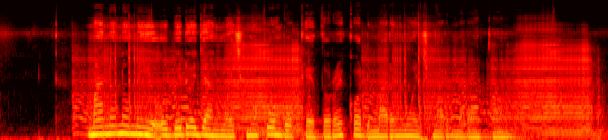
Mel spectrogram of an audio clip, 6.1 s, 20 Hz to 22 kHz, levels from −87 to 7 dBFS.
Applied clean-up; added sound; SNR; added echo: none; Squeak / Cupboard open or close; 8 dB; none.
